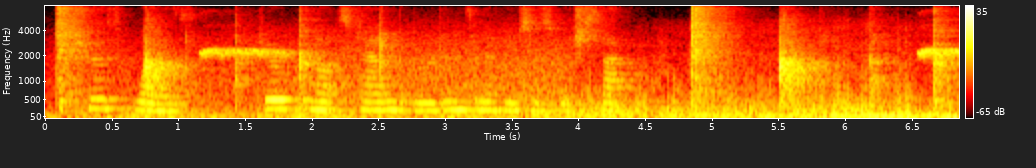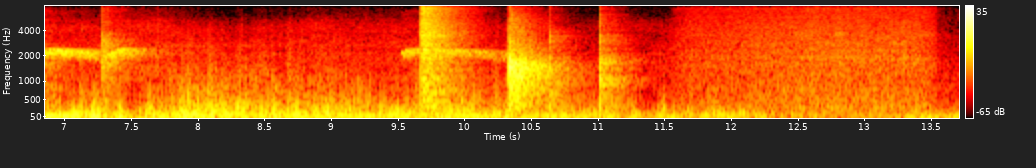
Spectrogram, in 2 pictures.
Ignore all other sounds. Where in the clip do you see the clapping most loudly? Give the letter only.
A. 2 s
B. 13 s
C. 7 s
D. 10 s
D.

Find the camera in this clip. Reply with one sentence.
You can't hear the camera here.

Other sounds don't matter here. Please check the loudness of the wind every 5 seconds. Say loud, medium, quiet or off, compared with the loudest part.
medium, loud, medium.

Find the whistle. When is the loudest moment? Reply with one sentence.
The loudest moment of the whistle is at 7 seconds.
